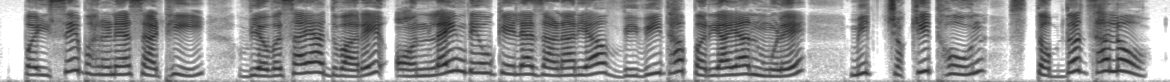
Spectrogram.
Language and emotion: Marathi, surprised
